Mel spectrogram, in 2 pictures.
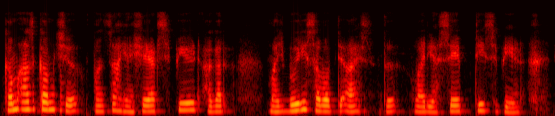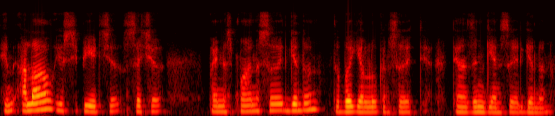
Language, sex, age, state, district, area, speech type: Kashmiri, male, 18-30, Jammu and Kashmir, Kupwara, rural, spontaneous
